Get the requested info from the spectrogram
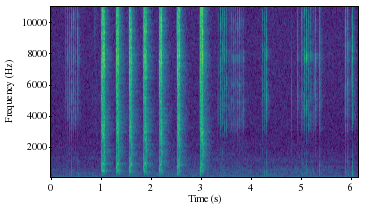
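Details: Rocket the squirrel giving its first bark: seven sharp, broadband clicking barks spaced about a third of a second apart, with soft higher chirps before and after over a steady low hum.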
